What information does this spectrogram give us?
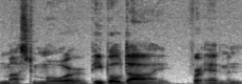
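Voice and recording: A man uses a put-on character voice with a dark, mellow tone, low pitch, ordinary pitch variation and a very slow pace.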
